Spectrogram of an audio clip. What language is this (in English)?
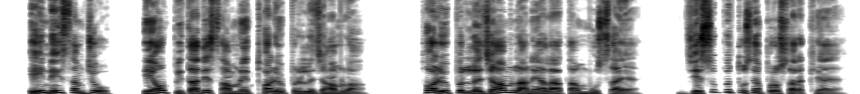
Dogri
